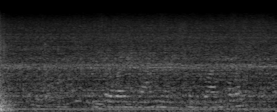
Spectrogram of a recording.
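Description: Hair dryer running steadily in the salon, mixed with indistinct voices of people talking, and a brief knock right at the start.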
